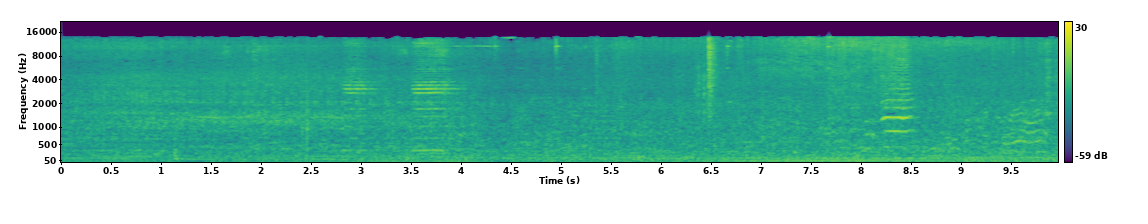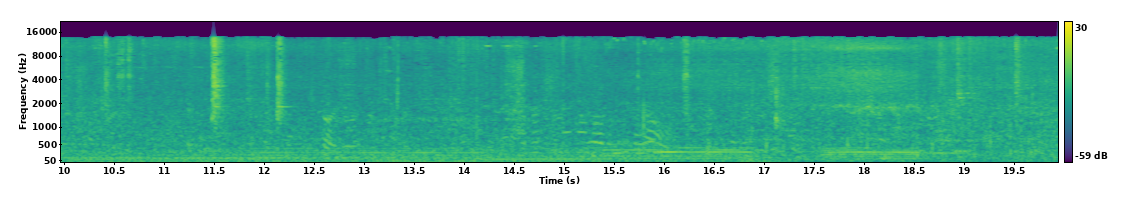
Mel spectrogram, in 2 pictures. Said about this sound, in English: small trucks, 4x4s. You know, there's all kinds of vehicles. The variation of vehicles is just amazing. And the only thing you don't see is big cars, lots of big cars or trucks that you don't see. So that's why this spot is so great for recording.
